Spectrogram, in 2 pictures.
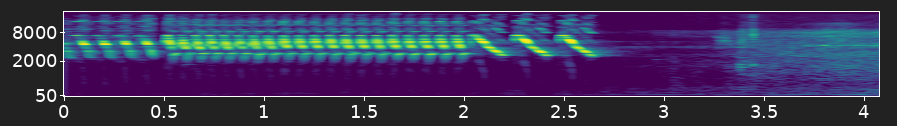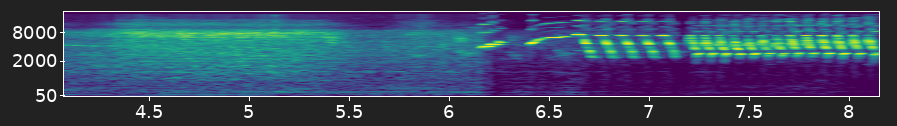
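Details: Canary in lively, long song, meant for tutoring and prompting other canaries. Fast repeated high trills begin and end the recording, interrupted by a loud passing car in the middle.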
